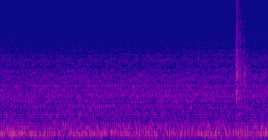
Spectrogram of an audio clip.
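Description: Steady low machine hum, with one short sharp click about three and a half seconds in.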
